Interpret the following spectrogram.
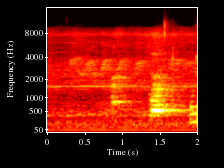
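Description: A short animal call, once, about one and a half seconds in, over low room noise.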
